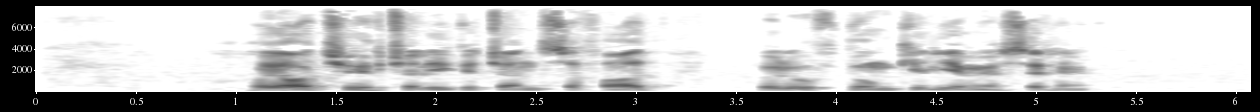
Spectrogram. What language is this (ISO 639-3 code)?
urd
